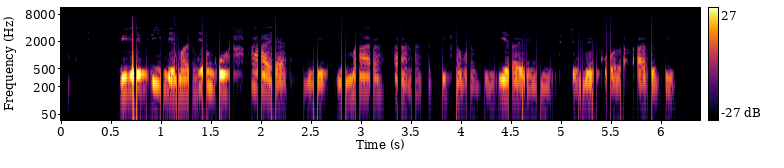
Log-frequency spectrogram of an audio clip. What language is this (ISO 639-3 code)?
swa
